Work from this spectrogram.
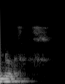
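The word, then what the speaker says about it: Knossos: palacio más grande el Palacio de Nosos. Se escribe así, Genosos. En algunos libros sale con K, Canosos.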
